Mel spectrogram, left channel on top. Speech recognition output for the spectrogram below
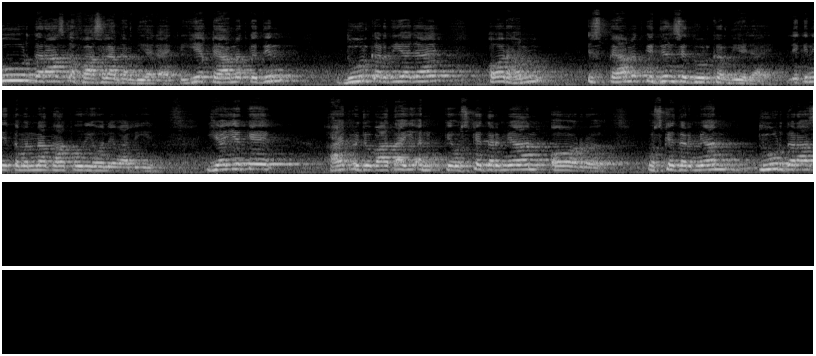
دراز کا فاصلہ کر دیا جائے, کہ یہ قیامت کے دن دور کر دیا جائے اور ہم اس قیامت کے دن سے دور کر دیے جائے. لیکن یہ تمنا کہاں پوری ہونے والی ہے؟ یا یہ کہ آیت میں جو بات آئی کہ اس کے درمیان اور اس کے درمیان دور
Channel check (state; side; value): silent; right; 62 dB below the other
